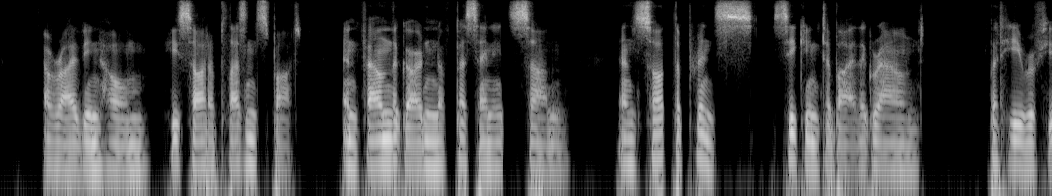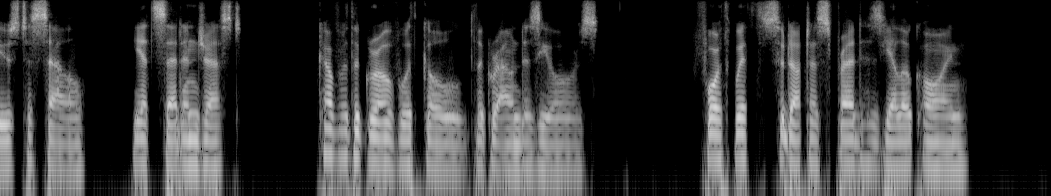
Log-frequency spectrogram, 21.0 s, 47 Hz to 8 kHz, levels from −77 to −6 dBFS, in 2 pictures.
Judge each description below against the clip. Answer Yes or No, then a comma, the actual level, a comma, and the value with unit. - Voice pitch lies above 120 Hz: No, low, 100 Hz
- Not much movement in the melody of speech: Yes, narrow, 2.0 semitones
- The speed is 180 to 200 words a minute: No, slow, 135 wpm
